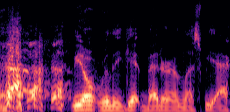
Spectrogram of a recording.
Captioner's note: all laughing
